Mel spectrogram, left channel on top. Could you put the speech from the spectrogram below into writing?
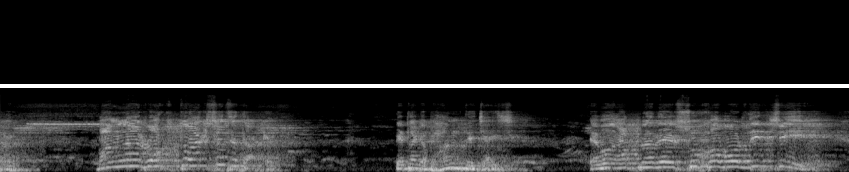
বাংলার রক্ত একসাথে থাকে, এটাকে ভাঙতে চাইছে। এবং আপনাদের সুখবর দিচ্ছি,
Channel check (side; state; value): left; silent; digital silence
